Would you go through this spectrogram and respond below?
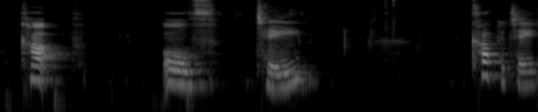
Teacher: colloquial relaxed spoken English do you want a cup of tea so the of joins the words before so remember it's cup of tea cup of tea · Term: elision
